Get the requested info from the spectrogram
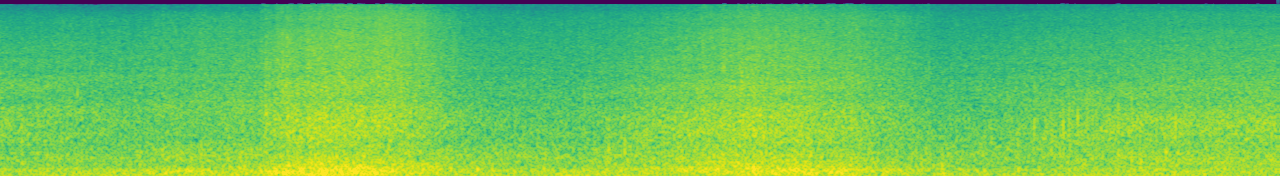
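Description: Ocean waves washing ashore in a steady hiss of surf, with two waves swelling louder about three and eight seconds in.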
